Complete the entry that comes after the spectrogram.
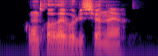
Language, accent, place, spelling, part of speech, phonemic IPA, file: French, France, Lyon, contre-révolutionnaire, adjective / noun, /kɔ̃.tʁə.ʁe.vɔ.ly.sjɔ.nɛʁ/, LL-Q150 (fra)-contre-révolutionnaire.wav
- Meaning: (adjective) counterrevolutionary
